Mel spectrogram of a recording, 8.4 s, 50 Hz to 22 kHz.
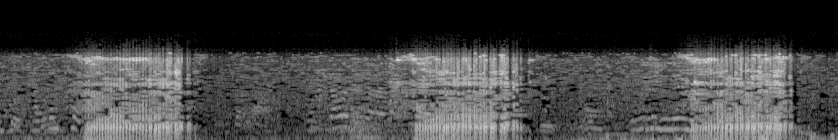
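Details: Man who denies snoring, filmed while asleep: three loud, rasping inspiratory snores, about 20 a minute, separated by quieter out-breaths; habitual snoring.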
